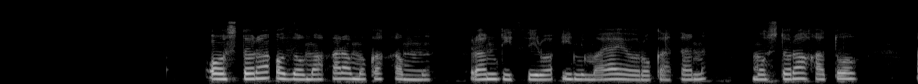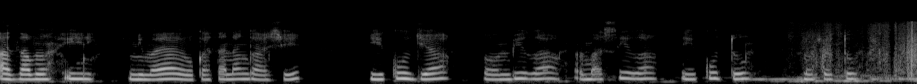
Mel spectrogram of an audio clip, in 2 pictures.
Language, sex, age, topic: Oshiwambo, female, 25-35, finance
